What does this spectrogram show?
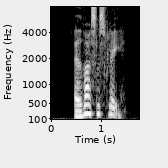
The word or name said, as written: advarselsflag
